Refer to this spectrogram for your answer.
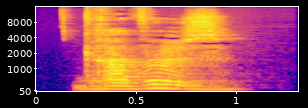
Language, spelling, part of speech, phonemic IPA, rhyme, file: French, graveuse, noun, /ɡʁa.vøz/, -øz, LL-Q150 (fra)-graveuse.wav
- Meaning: female equivalent of graveur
